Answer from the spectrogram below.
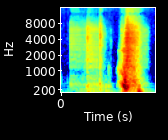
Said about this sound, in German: So, jetzt muss ich glatt niesen. Ähm, Gesundheit.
